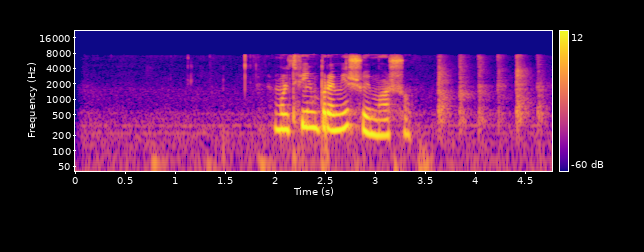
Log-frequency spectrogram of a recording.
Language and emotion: Russian, neutral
